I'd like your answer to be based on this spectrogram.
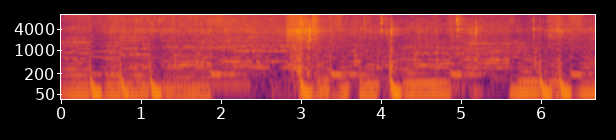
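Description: Sugar caramel cooking in a pot for homemade Snickers, a steady close sizzle and bubbling with a few louder spattering bursts, running continuously with no voices.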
